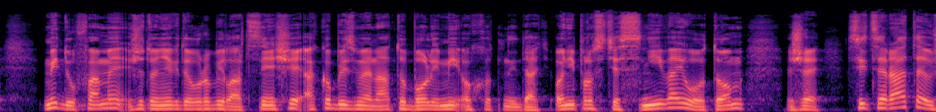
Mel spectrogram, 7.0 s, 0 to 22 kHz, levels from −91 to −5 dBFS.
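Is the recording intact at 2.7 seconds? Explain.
Yes, the audio is intact at 2.7 seconds, with no fault audible at that point in the speech.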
